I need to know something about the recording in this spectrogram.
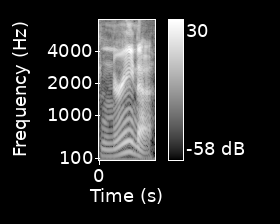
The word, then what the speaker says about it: Marina: lover of narnia marina how did I pronounce her name it's marina there it is n RI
